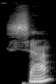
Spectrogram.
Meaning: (noun) 1. song 2. singing; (verb) past of synge
- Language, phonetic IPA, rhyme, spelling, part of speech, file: Danish, [sɑŋˀ], -ɑŋˀ, sang, noun / verb, Da-sang.ogg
